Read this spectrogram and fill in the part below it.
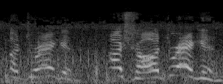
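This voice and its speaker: A woman's voice: very high voice, moderate pace. A woman voicing an agitated, insistent old village mother in a fantasy video game. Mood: frightened, excited. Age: older. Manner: alarmed, insistent, excitable. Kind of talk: video game character acting. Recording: noisy game audio with loud ambience.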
